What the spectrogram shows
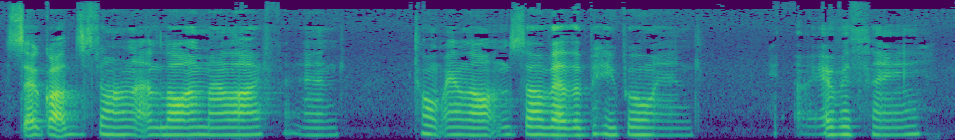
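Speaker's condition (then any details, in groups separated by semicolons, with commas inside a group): Friedreich's ataxia; cannot speak if quiet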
